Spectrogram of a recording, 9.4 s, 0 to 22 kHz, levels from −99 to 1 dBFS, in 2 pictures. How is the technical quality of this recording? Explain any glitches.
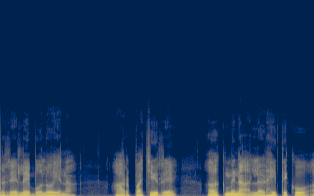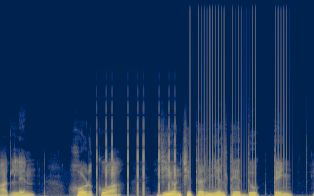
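The recording has two distinct technical faults, both in the second half of the speech.

GSM signalling bursts, 6.15 to 7.34 s: a nearby 2G phone is exchanging short control bursts with the network rather than carrying a call. The audio circuitry demodulates that radio energy into the signal path. The result is a galloping dit-dit-dit of ticks and brief buzzes at about 217 Hz, sitting only a few decibels below the speech.

Filter restarted on every block, 7.55 to 9.42 s: a filter in the processing chain discards its internal state at each block boundary and restarts from zero, so every block opens with a small transient. Those transients repeat about 23.4 times per second, which fits a 2048-sample block. They are heard as a low, regular ticking buzz that runs to the end of the clip and grows louder or softer with the speech level.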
